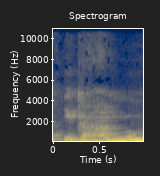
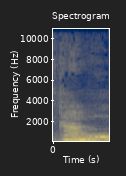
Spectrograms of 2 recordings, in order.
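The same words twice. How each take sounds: First: Louder, coy "kamu" with rising end; mock cutesy. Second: Said in the usual way. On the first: Shown as a demonstration. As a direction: coo "Ih, kamu" as a cute caricature. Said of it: "Lucu. Lucu namanya". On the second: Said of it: "Nggak bisa anak Medan bilangin".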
